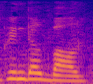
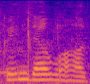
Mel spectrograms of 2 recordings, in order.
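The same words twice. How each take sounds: First: The name is said with the local pronunciation. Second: The name is said with an English pronunciation.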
